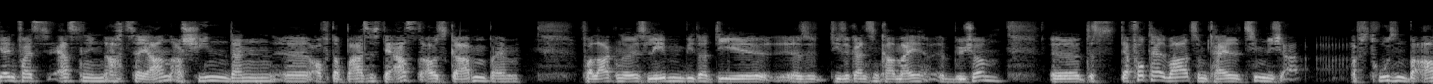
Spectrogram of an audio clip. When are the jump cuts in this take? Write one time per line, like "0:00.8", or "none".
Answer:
0:10.4
0:11.9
